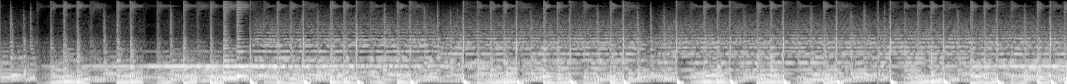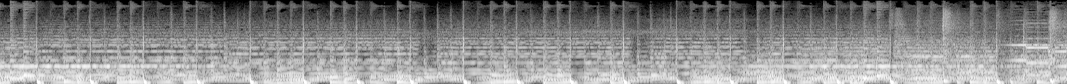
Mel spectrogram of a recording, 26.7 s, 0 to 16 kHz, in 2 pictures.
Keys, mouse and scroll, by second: 0.4 click, 1.0 3, 1.6 7, 2.1 click, 3.2-4.4 typing, 4.8-11.7 drag, 11.4-12.8 typing, 12.7 click, 17.0 click, 17.6-18.0 typing, 18.5 click, 21.9 click, 22.5-23.5 typing, 23.6 click, 25.3 click, 25.8-26.6 typing.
